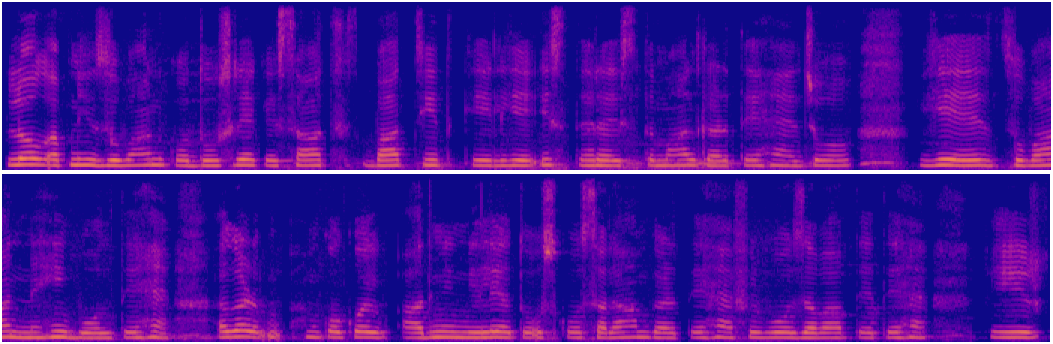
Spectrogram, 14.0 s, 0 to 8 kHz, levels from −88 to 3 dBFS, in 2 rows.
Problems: none marked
